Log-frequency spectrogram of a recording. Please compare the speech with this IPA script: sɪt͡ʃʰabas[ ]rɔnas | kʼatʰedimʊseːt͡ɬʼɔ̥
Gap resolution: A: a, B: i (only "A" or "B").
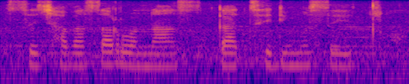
A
